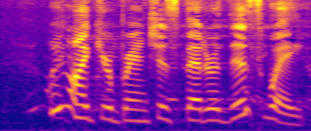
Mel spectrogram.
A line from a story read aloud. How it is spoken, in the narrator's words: chirped the birds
